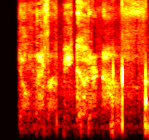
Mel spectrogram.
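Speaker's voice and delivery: soft, hushed whisper under the breath. Acting out whispers heard from everywhere, whispered. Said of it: "I did whisper it".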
